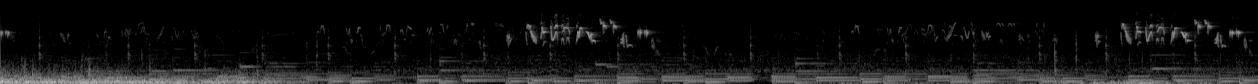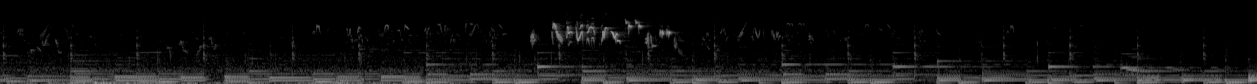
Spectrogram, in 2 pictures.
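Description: Chestnut-eared bunting singing: three short, high-pitched song phrases about six seconds apart. Soft background music runs underneath, with a low rumble fading over the first two seconds.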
